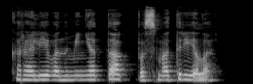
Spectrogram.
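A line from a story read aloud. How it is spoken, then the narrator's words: Hoarse, strained throat. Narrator (Russian): Просипела, надорвав яростным криком горло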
